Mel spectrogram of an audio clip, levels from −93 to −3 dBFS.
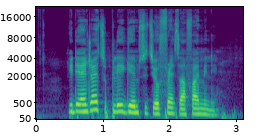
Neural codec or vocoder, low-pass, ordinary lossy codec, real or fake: vocoder, 48 kHz, 128 mel bands, Vocos; none; none; fake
